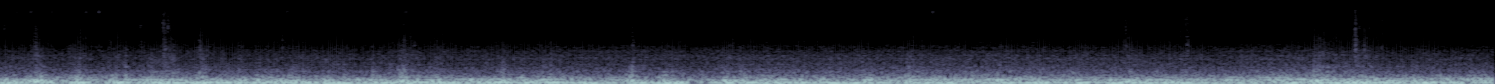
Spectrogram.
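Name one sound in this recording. A car engine hums steadily with road rumble from inside a moving car.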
